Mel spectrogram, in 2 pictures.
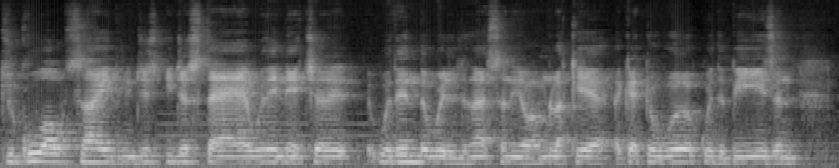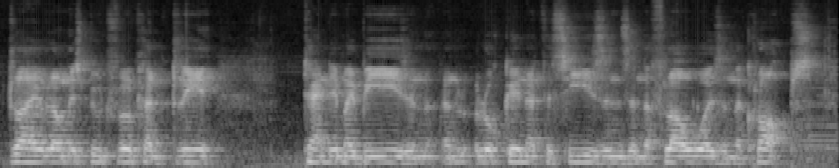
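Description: A man's voice: mid-range voice, a little fast. A man in his thirties from Wales, a beekeeper talking casually about his work, often repeating words as he goes. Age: 30s. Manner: relaxed, repeats words as he talks. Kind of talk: casual interview chat. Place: farm kitchen and woodland hive site.

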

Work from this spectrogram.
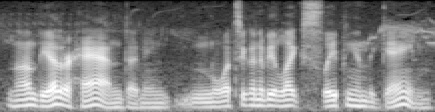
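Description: A young man playing a dorky, nervous, protective gamer best friend in an audio roleplay, with halting, awkward delivery. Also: fairly low pitch, fairly bright tone, a little hiss or hum, lightly acted. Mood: worried, musing. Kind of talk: audio roleplay drama, conversational.

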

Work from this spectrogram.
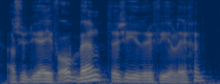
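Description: An actor playing a chatty, obliging country innkeeper in an old Dutch radio play. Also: male voice, fairly low pitch, lively intonation, quick pace, a little mellow. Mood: helpful, chatty.

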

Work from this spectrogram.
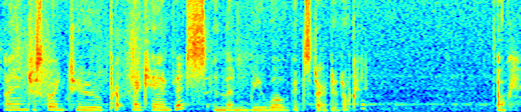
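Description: A young woman speaking softly, often in a whisper, in a gentle, unhurried ASMR personal-attention roleplay, murmuring close to the listener. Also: high-pitched, flat delivery, slight background noise. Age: young adult. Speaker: ASMR artist roleplaying a portrait painter.

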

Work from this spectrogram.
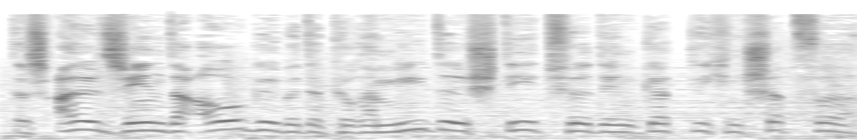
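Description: A male documentary narrator reads his script in a measured, dramatic storytelling manner. His voice is on the high side for a man, and a music bed plays clearly behind him.

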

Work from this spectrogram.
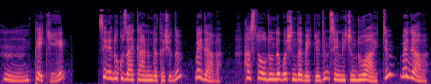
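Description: Cartoon mum: highish, dry-recorded voice, caring and gently instructive. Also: female voice, expressive, normal speed, no echo. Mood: tender, earnest. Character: gentle, wise, caring mother of a schoolboy. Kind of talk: children's cartoon voice acting.

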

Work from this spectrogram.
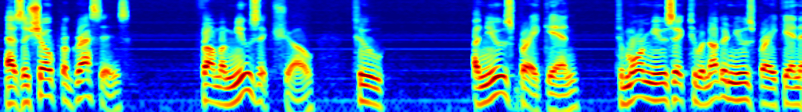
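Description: An American man in his fifties recalling events in an interview, speaking in a deliberate, emphatic storytelling way. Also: lowish voice, a little mellow, no echo. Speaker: former radio producer recalling a broadcast. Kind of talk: interview recollection. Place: TV studio with curtain backdrop.

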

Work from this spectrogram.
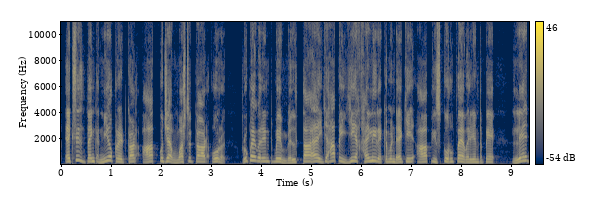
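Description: A man in his thirties with a very high, bright-toned speaking voice talks straight to camera, animated and gesturing as he explains. The sound is close and dry, picked up on a lapel mic in a small room. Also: no echo. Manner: animated, gesturing constantly, addresses viewers as friends. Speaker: personal finance YouTuber. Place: small indoor room with a floor lamp.

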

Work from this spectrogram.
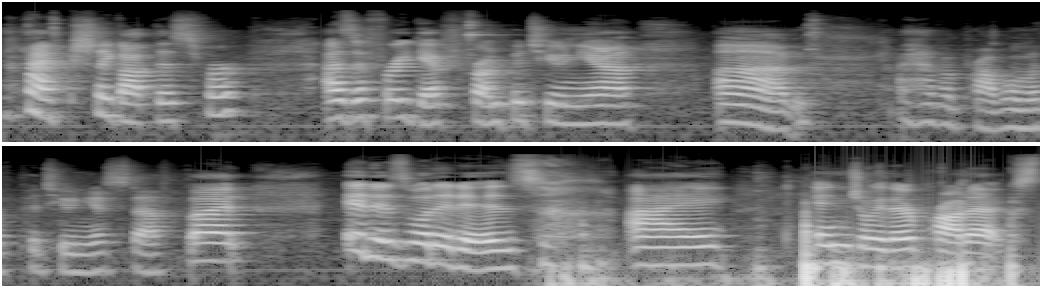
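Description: A woman's voice: mid-range voice, a bit bright, slight background noise. A young woman getting over a cold and losing her voice, chatting through a casual stroller review in her nursery at home, full of ums and likes. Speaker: mom vlogger reviewing a stroller. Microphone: handheld phone camera, then a camera set on the floor.

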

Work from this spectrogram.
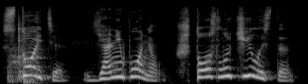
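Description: An actor voicing a sensible, earnest young boy in an animated series, reasoning and encouraging like a peacemaker. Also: very high voice, a little slow, exaggerated voice. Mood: puzzled.

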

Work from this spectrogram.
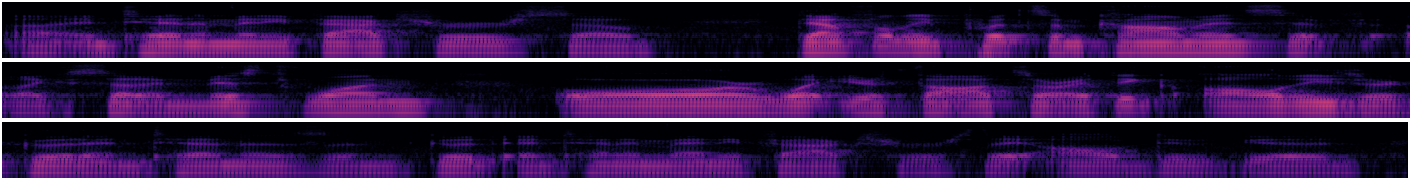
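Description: A man's voice: on the low side, steady tone, fairly quick. A man presenting a hobbyist explainer in a casual, unscripted, conversational way, feeling his way through phrases as he talks over slides. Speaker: video presenter, radio hobbyist.

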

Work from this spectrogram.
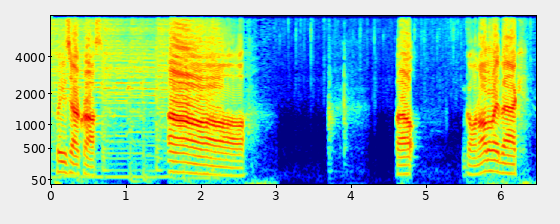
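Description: Bright-voiced man rambling over gameplay. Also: mid-range voice, fairly even intonation, normal speed, no echo, faint music behind. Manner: informal, rambling, thinking aloud. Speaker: gaming video host. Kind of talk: casual let's-play commentary.

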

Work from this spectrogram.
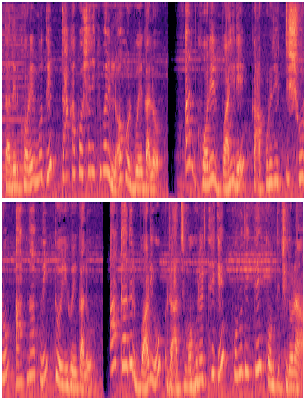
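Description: A woman's voice: high voice, sing-song, fairly quick, warm tone, faint music behind. A woman narrating a scripted fairy tale as a storyteller. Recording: faint noise under voice-over.

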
